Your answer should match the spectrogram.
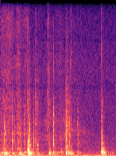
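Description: A few faint taps and rustles of a cardboard toy box with a clear plastic window being handled and turned.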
